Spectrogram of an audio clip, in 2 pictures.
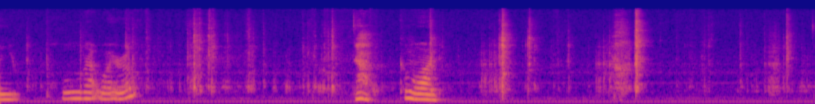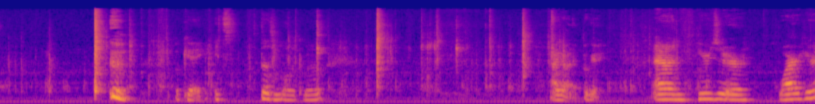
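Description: A plastic toy clicks and rattles in hands.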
